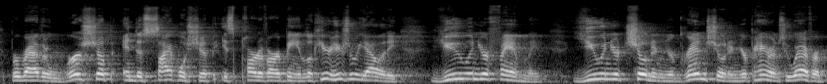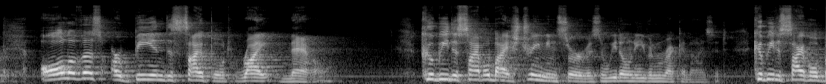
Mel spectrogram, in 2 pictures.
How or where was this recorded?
large echoing room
